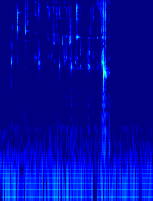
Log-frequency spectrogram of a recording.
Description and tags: Pouring a shot into a small glass shotglass.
